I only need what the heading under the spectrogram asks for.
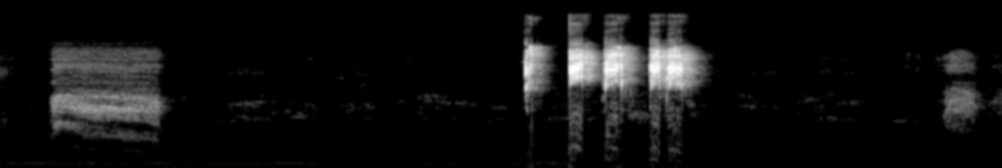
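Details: A five-month-old black francolin, the kala teetar, gives a harsh, buzzy drawn-out note, then after a pause four rapid grating bursts in quick succession, with a faint final note and a low steady hum beneath.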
